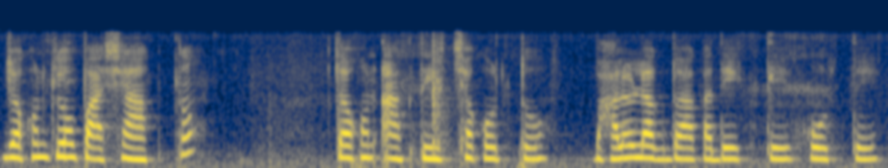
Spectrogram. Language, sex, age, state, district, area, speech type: Bengali, female, 18-30, West Bengal, Birbhum, urban, spontaneous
